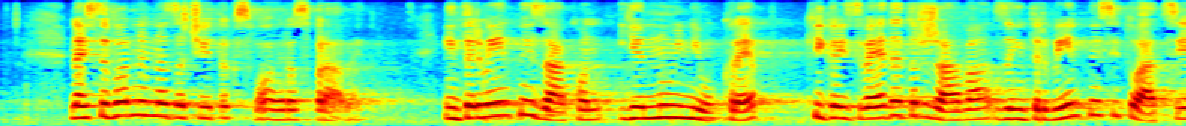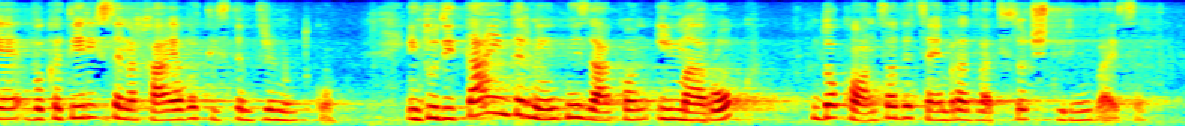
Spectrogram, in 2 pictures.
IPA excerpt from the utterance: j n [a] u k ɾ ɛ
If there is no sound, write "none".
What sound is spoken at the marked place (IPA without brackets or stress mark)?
i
